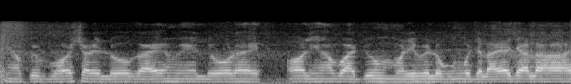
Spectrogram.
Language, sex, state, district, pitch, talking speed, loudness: Hindi, male, Bihar, West Champaran, 130 Hz, 220 wpm, -16 LUFS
